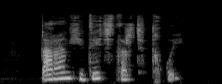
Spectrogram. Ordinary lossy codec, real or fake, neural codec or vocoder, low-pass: AAC, 32 kbps; real; none; 10.8 kHz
